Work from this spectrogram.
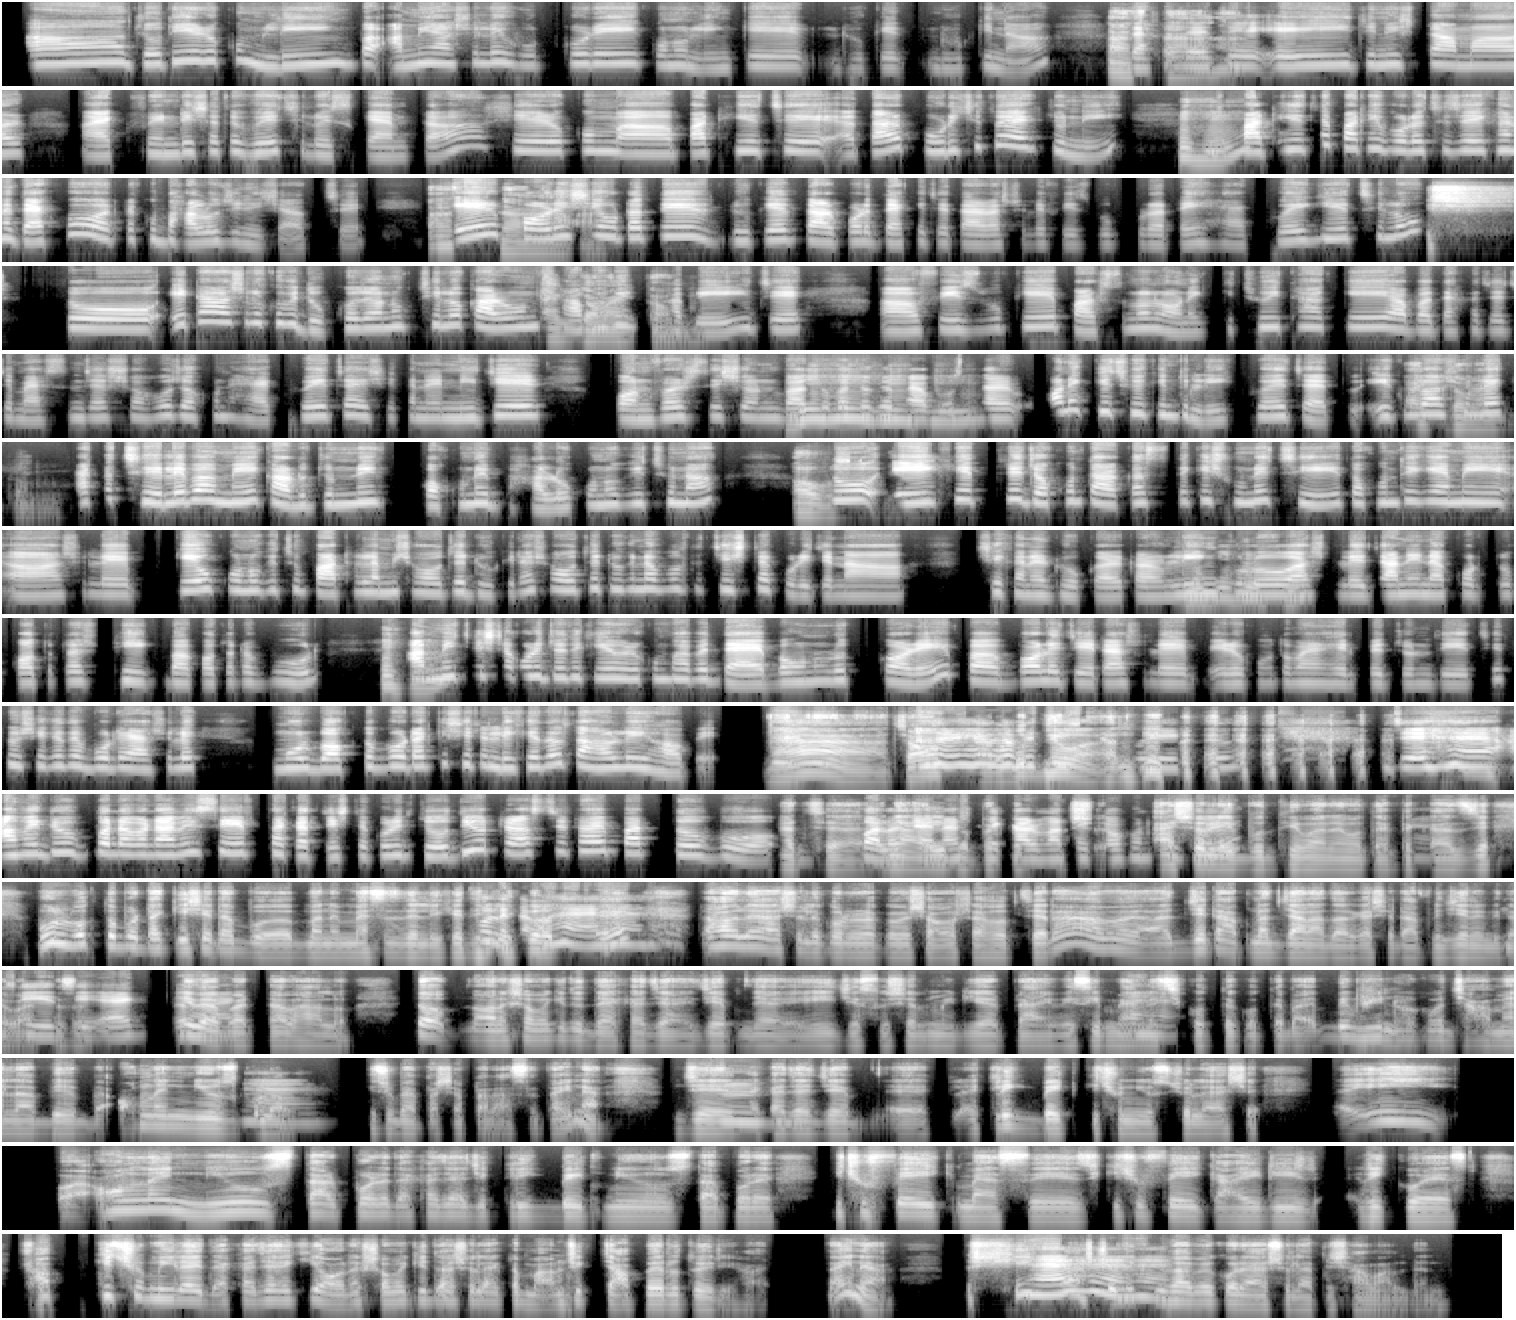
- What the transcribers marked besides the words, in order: tapping; "কতটুকু" said as "কটটুক"; chuckle; laughing while speaking: "আমি এভাবে চেষ্টা করি একটু … থাকার চেষ্টা করি"; laugh; unintelligible speech; laughing while speaking: "দিলেই তো হচ্ছে"; in English: "ক্লিক বেট"
- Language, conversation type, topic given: Bengali, podcast, তুমি সোশ্যাল মিডিয়ায় নিজের গোপনীয়তা কীভাবে নিয়ন্ত্রণ করো?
